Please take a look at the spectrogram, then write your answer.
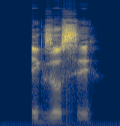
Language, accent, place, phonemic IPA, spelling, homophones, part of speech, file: French, France, Lyon, /ɛɡ.zo.se/, exhausser, exhaussé / exaucer / exaucé, verb, LL-Q150 (fra)-exhausser.wav
- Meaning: to raise up, erect (a building)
